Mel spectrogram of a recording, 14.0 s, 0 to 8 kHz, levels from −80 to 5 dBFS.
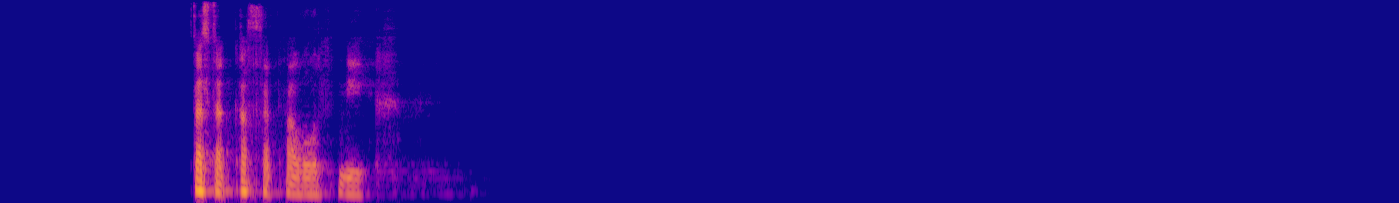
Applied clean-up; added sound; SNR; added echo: neural mask model DeepFilterNet 3.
